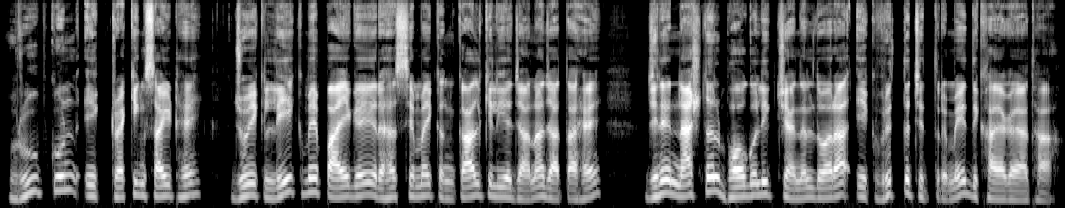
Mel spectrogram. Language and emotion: Hindi, neutral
